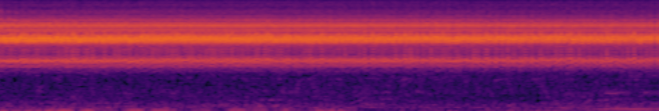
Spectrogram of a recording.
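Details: Cicadas droning in a steady, unbroken high-pitched buzz, with a bright main band and shimmering overtones. It holds even throughout, and a faint low hum sits underneath.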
